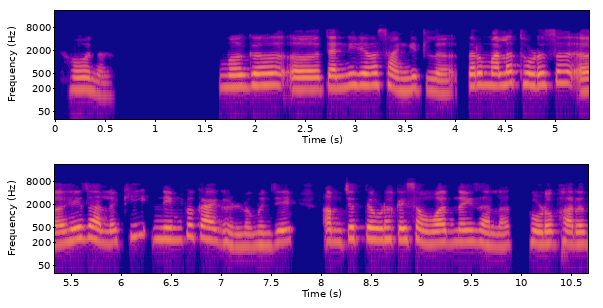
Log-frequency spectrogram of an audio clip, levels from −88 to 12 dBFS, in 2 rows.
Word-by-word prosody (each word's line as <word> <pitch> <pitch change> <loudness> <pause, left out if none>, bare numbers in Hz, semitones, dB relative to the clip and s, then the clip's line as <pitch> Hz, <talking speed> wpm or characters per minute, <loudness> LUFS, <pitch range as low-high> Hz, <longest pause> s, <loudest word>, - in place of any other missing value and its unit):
हो 190 0 -1
ना. 140 -5 -12 1.1
मग 220 +1 +1
अ, - - +8 0.3
अ, 190 0 +3
त्यांनी 215 +3 0
जेव्हा 245 0 +3
सांगितलं, 185 -7 -4 0.2
तर 235 +1 +3
मला 240 +2 +3
थोडंसं 255 +2 +1
अ, 180 +2 +2
हे 235 +3 +4
झालं, 210 -6 +1
की 285 +5 -8
नेमकं 245 +2 -1
काय 240 -3 +4
घडलं. 165 -5 -6
म्हणजे 180 +5 -2 0.4
आमच्यात 215 +4 0
तेवढा 240 0 +5
काही 230 0 +5
संवाद 200 -4 +1
नाही 210 0 -1
झाला, 175 -4 -3 0.2
थोडं 190 -1 +1
फारच 185 -1 0
210 Hz, 150 wpm, -22 LUFS, 190-240 Hz, 1.1 s, अ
